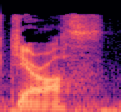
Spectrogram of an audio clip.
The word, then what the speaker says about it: Geros: Geros.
